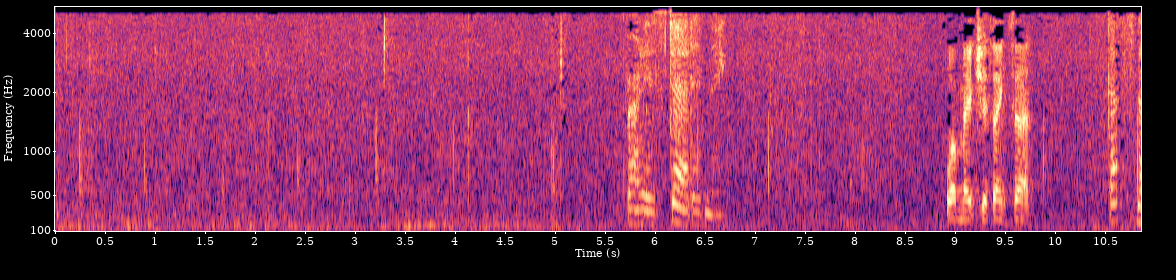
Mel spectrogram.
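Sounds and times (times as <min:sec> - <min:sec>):
steady rain falling outdoors: 0:00.0 - 0:10.8
speech: 0:05.7 - 0:06.8, 0:08.9 - 0:09.9, 0:10.5 - 0:10.8.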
